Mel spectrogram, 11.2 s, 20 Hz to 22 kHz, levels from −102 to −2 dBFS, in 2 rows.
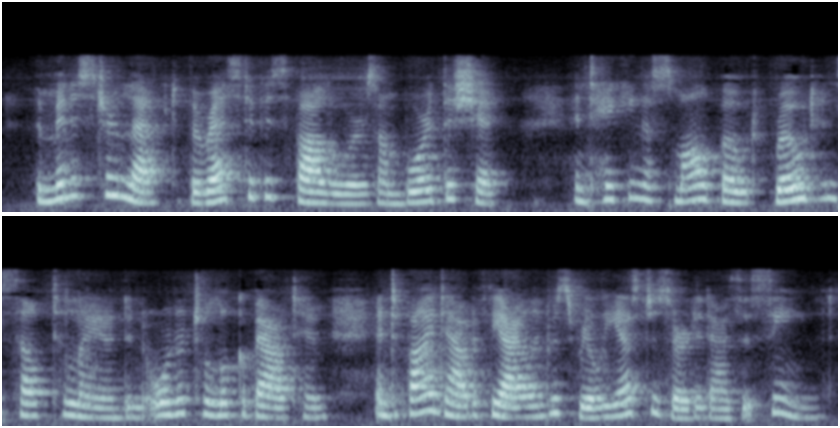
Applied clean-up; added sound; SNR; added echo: none; none; none; none.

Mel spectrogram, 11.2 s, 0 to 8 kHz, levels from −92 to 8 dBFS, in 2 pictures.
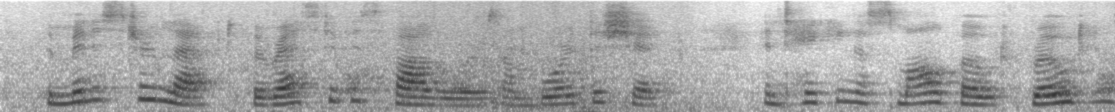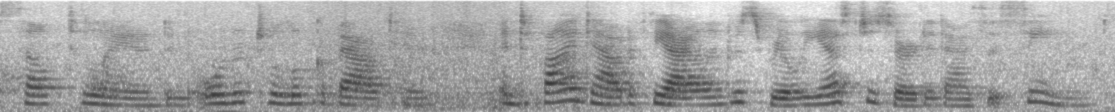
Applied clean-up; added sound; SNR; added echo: none; Waves, surf + Dog; 15 dB; none.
